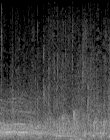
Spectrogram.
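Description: A large audience of schoolchildren clapping and cheering at the end of a speech, a steady wash of applause with voices mixed in.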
